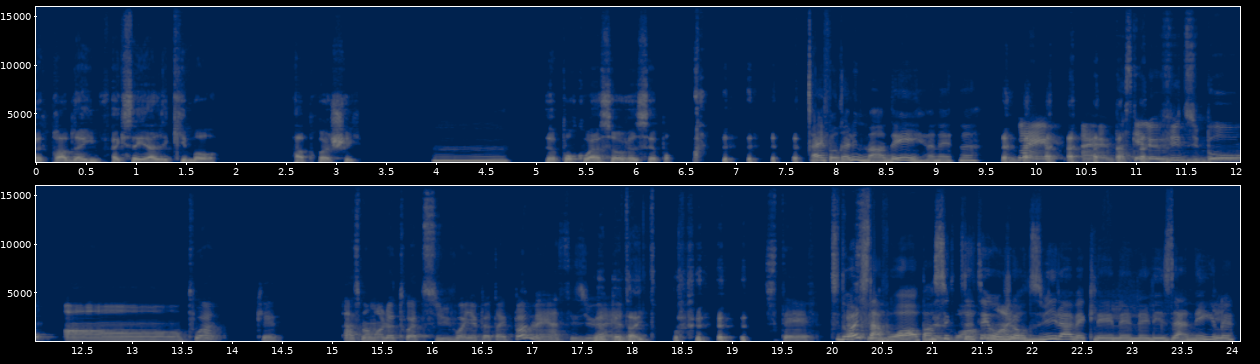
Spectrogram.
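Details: Stuttering in a French-speaking man in his thirties, speaking spontaneously.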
